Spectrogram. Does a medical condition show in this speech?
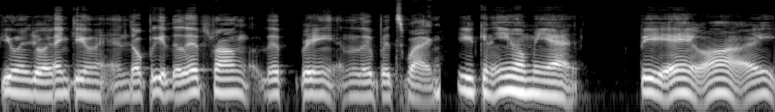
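Yes: cerebral palsy; speech problem due to cerebral palsy.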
